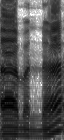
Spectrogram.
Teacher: Mad badal adalah mad yang terjadi karena adanya hamzah bertemu dengan huruf mad. A bertemu dengan huruf mad berupa alif. Maka cara membacanya dipanjangkan dua harakat.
